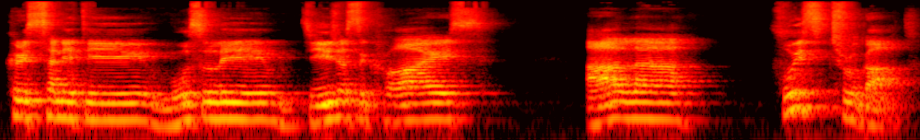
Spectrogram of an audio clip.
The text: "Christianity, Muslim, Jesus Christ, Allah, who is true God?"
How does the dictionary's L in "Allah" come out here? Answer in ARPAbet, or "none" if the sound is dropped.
L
